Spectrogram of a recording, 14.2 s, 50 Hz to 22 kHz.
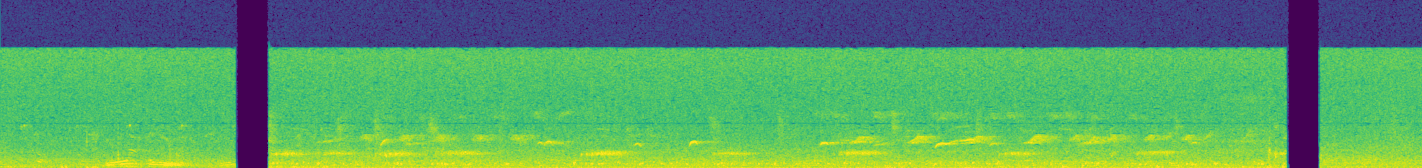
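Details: Schlegel's green tree frogs call in spring, 10 April 2021, at Showa Kinen Park, giving short, rolling, chuckling notes repeated steadily over a low hum.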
